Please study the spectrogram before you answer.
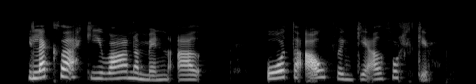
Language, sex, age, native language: Icelandic, female, 20-29, Icelandic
